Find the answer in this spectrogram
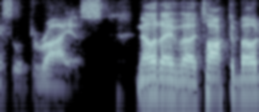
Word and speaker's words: Darius: people use the name Darius I won't correct you can call me Darius uh but I do say with a long eye so Darius now that I've talked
